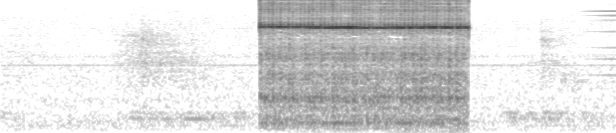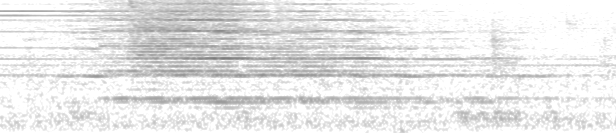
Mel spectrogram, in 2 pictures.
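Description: A sudden, loud electronic ringing burst lasting about a second that cuts off abruptly, followed from about three seconds in by a soft, sustained chord of steady tones that swells and fades.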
